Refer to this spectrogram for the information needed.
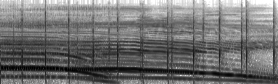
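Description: An audience claps and cheers to welcome a guest. Sharp claps land at an uneven pace beneath loud, sustained whooping voices whose pitch slowly slides downward.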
